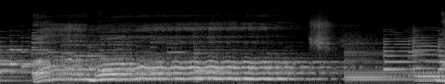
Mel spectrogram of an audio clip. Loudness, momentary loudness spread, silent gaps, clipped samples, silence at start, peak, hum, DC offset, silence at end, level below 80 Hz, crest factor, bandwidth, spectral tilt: -23 LUFS; 11 LU; none; under 0.1%; 0 s; -8 dBFS; none; under 0.1%; 0 s; -60 dBFS; 14 dB; 13 kHz; -6 dB/octave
